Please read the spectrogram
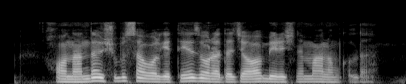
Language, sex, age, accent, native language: Uzbek, male, 19-29, Namangan, Uzbek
